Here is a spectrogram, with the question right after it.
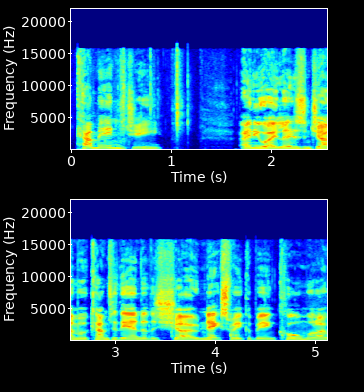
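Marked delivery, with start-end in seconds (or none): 0.0-0.9 high, put-on welcoming voice; mock greeting. Comic greeting a visitor called G, high mock welcome.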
